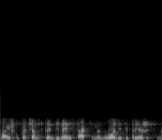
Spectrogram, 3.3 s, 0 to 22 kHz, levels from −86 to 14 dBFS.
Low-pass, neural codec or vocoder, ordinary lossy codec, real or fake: 3.6 kHz; none; AAC, 32 kbps; real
